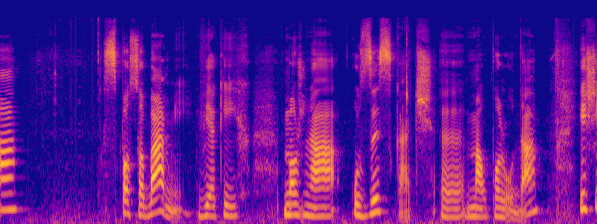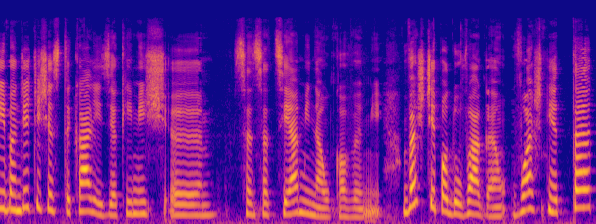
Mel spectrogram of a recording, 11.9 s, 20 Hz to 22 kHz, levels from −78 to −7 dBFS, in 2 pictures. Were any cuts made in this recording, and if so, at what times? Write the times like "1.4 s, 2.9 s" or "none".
10.0 s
